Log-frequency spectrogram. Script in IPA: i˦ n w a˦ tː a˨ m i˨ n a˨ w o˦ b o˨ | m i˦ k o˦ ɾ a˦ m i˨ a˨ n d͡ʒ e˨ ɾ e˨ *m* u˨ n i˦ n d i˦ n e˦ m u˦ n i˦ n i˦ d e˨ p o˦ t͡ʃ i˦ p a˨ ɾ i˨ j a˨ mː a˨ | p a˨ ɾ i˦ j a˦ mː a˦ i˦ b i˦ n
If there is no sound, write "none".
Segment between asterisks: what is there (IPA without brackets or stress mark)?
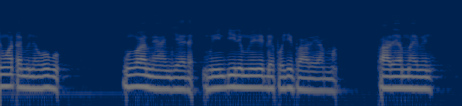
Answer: m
